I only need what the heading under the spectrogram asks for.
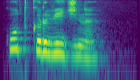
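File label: "куткырвидзны", Komi, female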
